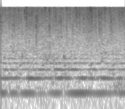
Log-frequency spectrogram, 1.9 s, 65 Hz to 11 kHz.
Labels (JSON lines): {"label": "biophony, midshipman", "recorder": "SoundTrap 500"}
